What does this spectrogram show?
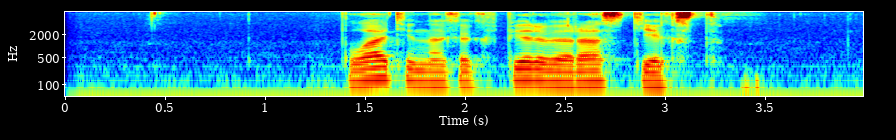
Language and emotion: Russian, neutral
